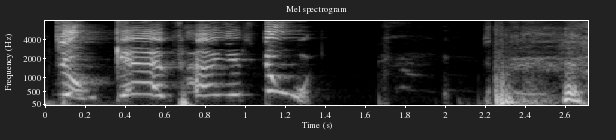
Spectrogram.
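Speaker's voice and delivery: very high squeaky greeting, drawn out slow at the end; Philly five hundred impression. Host repeats his high YouTuber greeting impression. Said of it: "Just want to do that one thing".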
